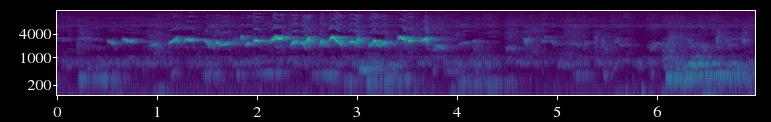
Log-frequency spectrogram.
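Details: Chinese hwamei singing: a loud run of rapid, varied whistled phrases sliding up and down for about three seconds, then softer scattered notes, with faint lower voices and a hum in the background.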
